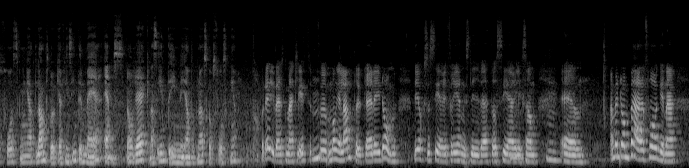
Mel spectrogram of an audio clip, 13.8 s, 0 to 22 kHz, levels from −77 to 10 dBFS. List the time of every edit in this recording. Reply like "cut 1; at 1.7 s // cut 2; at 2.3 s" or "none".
cut 1; at 5.5 s // cut 2; at 6.5 s // cut 3; at 12.4 s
